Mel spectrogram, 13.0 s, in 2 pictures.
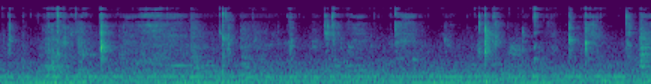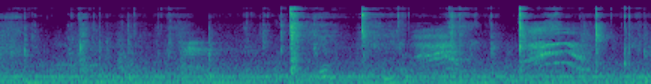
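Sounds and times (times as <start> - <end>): wet chewing and lip-smacking: 0.0 - 8.0, 8.9 - 13.0
steady low hum: 0.0 - 13.0.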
